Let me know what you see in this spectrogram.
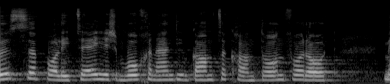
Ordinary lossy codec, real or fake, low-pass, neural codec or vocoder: MP3, 96 kbps; fake; 14.4 kHz; vocoder, 44.1 kHz, 128 mel bands every 512 samples, BigVGAN v2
